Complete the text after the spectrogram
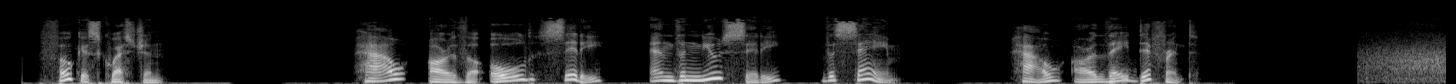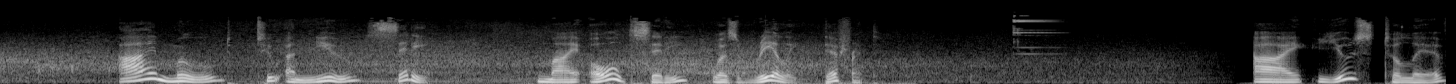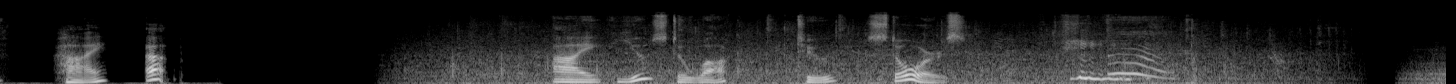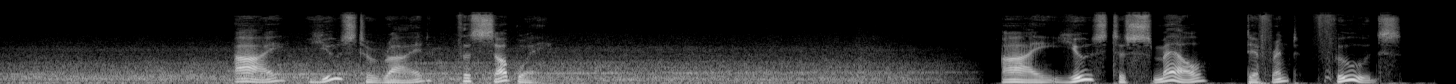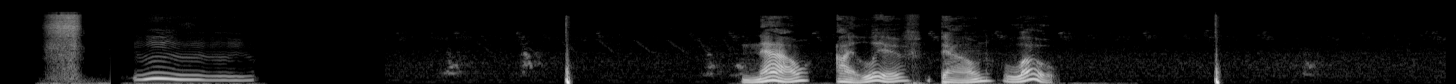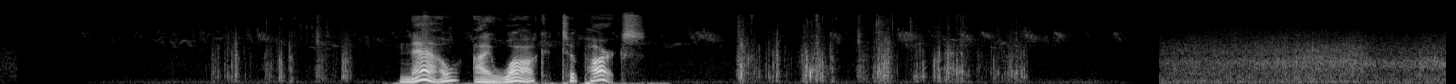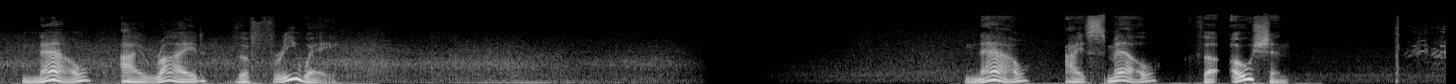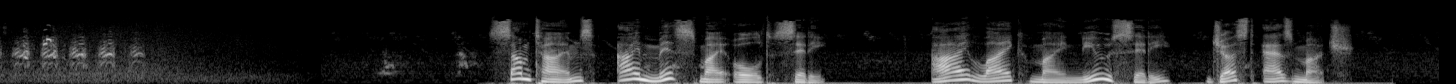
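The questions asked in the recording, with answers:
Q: How are they different?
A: In the old city she lived high up, walked to stores, rode the subway and smelled different foods; in the new city she lives down low, walks to parks, rides the freeway and smells the ocean.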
